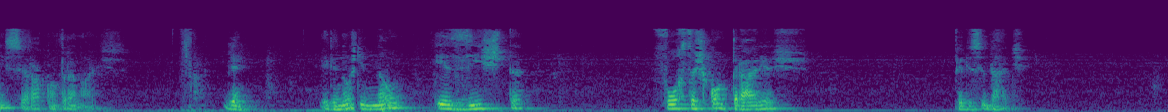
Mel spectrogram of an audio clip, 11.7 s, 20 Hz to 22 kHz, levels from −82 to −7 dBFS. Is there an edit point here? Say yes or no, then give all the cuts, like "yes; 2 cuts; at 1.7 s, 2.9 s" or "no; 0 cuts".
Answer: yes; 2 cuts; at 3.5 s, 9.5 s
